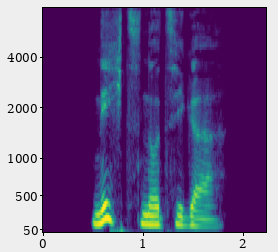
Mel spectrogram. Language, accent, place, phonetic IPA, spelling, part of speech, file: German, Germany, Berlin, [ˈnɪçt͡snʊt͡sɪɡɐ], nichtsnutziger, adjective, De-nichtsnutziger.ogg
- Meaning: 1. comparative degree of nichtsnutzig 2. inflection of nichtsnutzig: strong/mixed nominative masculine singular 3. inflection of nichtsnutzig: strong genitive/dative feminine singular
